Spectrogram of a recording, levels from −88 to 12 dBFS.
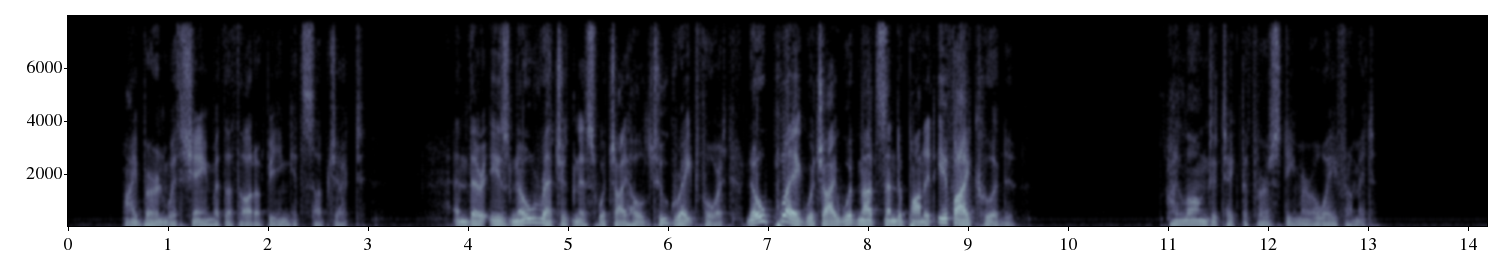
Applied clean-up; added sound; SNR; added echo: none; none; none; none.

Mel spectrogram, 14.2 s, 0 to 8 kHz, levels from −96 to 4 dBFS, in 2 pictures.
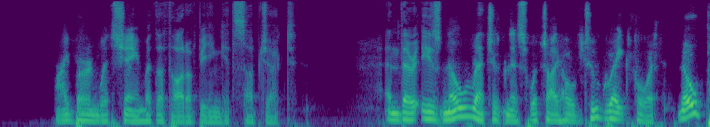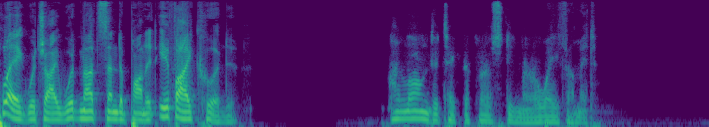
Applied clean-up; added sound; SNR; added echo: neural mask model Resemble Enhance denoiser.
